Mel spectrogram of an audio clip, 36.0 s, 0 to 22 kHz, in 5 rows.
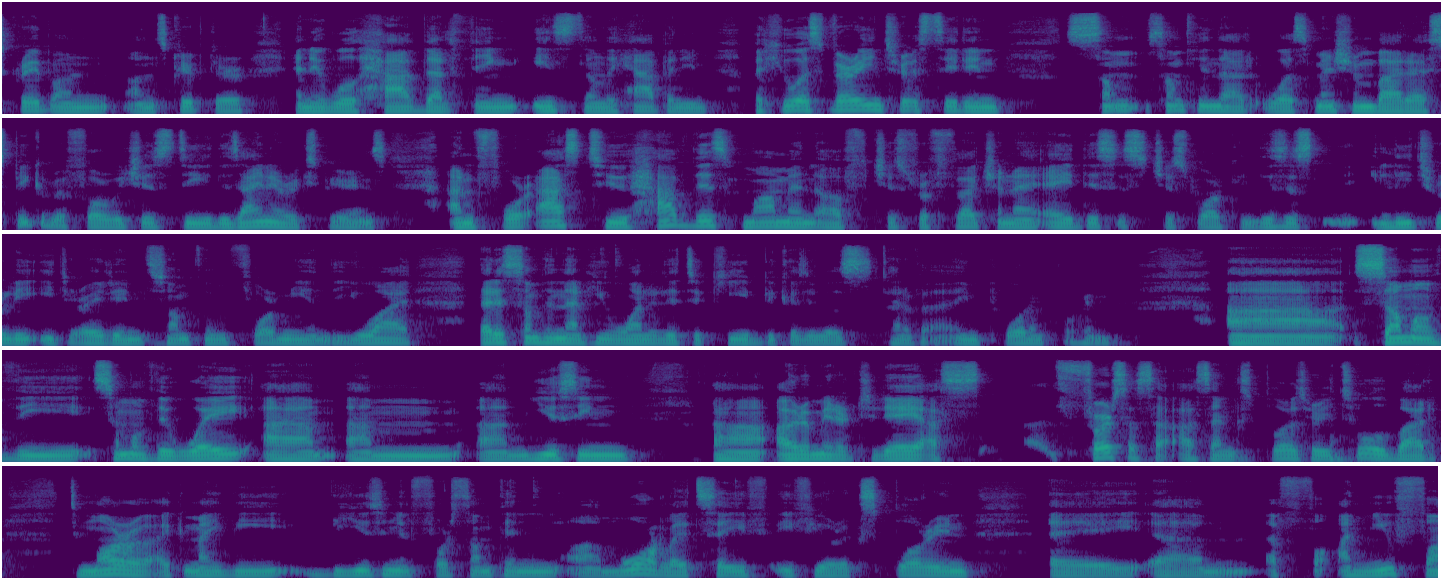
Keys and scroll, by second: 25.7 super+., 27.1 super+..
